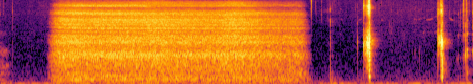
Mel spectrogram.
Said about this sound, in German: Wir schließen das rechte Nasenloch und atmen durch das linke Nasenloch ein.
